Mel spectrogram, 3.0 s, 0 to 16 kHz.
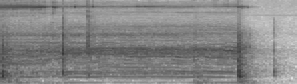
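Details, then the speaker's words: BMW X1 E84 folding exterior mirror a few days after spraying oil into the gaps: smooth even motor hum about two seconds ending in a soft clunk, no squeak; the earlier squeaking is gone and the motor no longer strains. "quietscht nichts mehr und das ganze klappt wieder wunderbar und der Motor ist nicht mehr so gequält wie er vorher war"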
